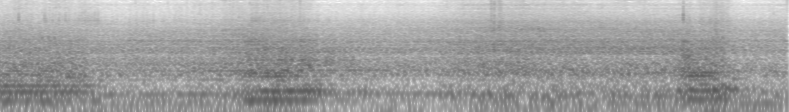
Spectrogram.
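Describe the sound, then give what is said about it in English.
A car accelerates to pass another car during a drive to or from work: a steady low engine and road rumble that swells briefly twice as it picks up speed. No one talks. “Sorry, I had to pass. Like I said, these drive time episodes are filmed while I'm driving to or from work, so. Yeah, so sorry about that, but yeah, I had to pass lanes,”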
